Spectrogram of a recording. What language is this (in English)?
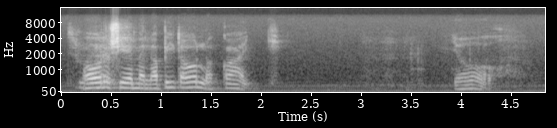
Finnish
